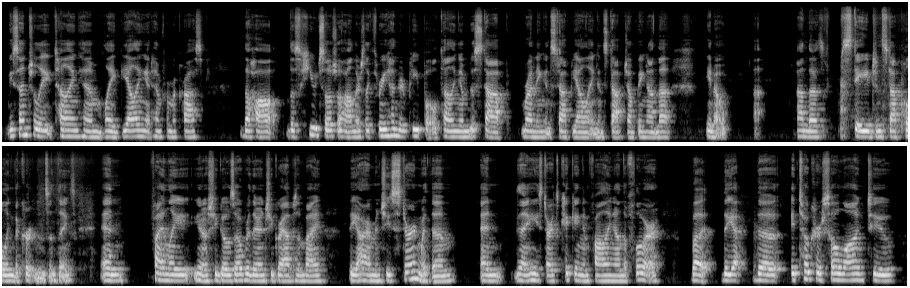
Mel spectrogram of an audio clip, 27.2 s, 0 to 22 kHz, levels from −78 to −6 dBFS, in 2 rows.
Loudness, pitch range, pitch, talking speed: -21 LUFS, 155-175 Hz, 165 Hz, 190 wpm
